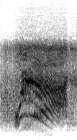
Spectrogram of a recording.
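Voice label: player killed enemy, mood low, Russian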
